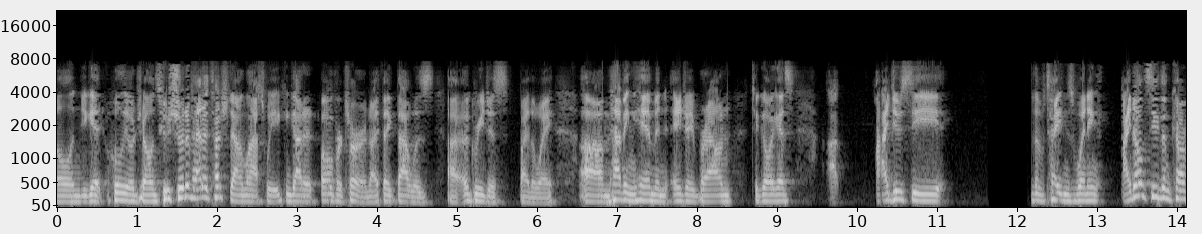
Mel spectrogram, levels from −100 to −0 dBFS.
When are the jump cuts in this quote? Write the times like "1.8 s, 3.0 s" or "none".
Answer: 4.8 s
